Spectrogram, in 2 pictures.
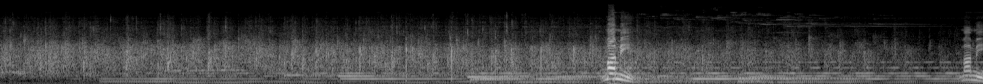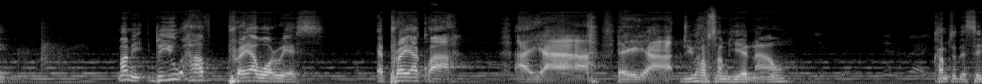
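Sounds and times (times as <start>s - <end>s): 
church congregation clapping during a service: 0.0s - 11.2s
sustained musical tones: 1.0s - 19.6s
speech: 6.1s - 6.5s, 9.6s - 10.0s, 11.0s - 17.8s, 19.2s - 19.6s.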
